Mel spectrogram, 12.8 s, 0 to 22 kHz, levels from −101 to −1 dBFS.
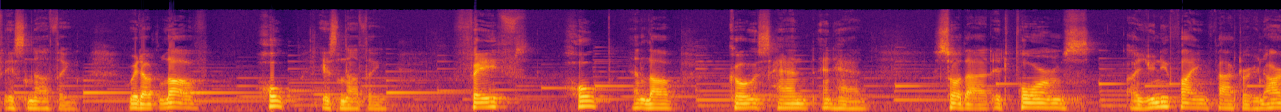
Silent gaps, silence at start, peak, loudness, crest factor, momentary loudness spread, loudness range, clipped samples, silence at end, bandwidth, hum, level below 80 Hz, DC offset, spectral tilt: none; 0 s; 0 dBFS; -18 LUFS; 18 dB; 15 LU; 2 LU; under 0.1%; 0 s; 16 kHz; none; -48 dBFS; under 0.1%; -6 dB/octave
